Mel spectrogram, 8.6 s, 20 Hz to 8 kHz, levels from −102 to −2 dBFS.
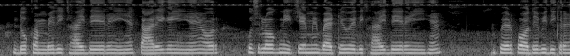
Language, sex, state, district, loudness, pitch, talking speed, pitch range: Hindi, female, Chhattisgarh, Rajnandgaon, -34 LUFS, 190 Hz, 180 wpm, 185-200 Hz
